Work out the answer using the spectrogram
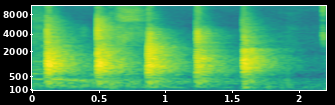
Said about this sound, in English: Let's clap our hands, Lord.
